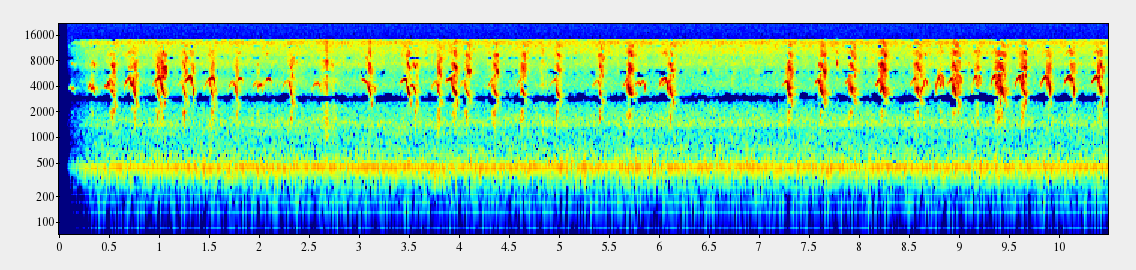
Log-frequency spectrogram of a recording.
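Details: Black French Copper Marans chicks less than a day old, recorded 14 May 2011: a dense chorus of high, arched peeps from several chicks, overlapping rapidly throughout, over a steady low electrical hum.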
